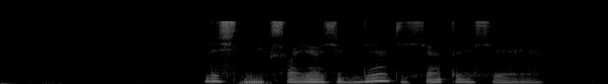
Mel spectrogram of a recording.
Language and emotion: Russian, sad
